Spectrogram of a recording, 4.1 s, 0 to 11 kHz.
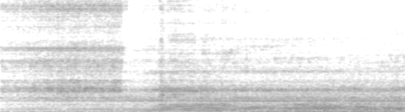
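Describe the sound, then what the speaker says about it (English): A power tool cuts mortises into wooden stretchers in a woodworking shop, giving a steady loud whine and rumble, with a brief dip in pitch partway through. "we batch cut the first mortise on all 4 of our stretchers"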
